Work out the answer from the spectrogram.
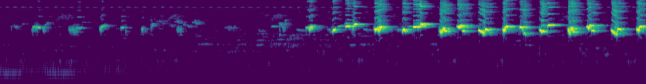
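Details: Sooty-headed bulbul delivering ropel-style song suited as a tutor for young trucukan: a few quiet whistles, a brief lull, then a fast, loud run of rich, buzzy whistled notes repeated roughly twice a second.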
